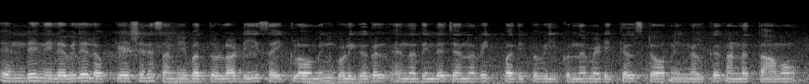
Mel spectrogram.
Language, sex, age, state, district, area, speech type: Malayalam, male, 30-45, Kerala, Kasaragod, rural, read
